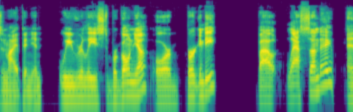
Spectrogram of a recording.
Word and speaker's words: Bourgogne: We released Bourgogne, or Burgundy, about last Sunday.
